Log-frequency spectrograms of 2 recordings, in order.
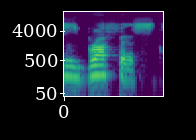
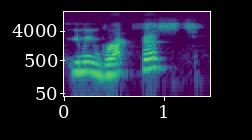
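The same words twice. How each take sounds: First: Imitating the husband saying "breakfast" as "breffast", no k sound; "breakfast" said like "breffast" in a light retold voice; husband's breakfast. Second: "breakfast" said slowly with a clear k, as "break-fast", with a questioning rise; slow, careful "breakfast" with the k sounded, as a gentle correction; correcting breakfast. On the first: Mimicking how her husband says "breakfast" as "breffast". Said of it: "my husband goes". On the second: Retold or imitated. To her husband, correcting him, slow careful "breakfast" with the k. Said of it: "and I'll go".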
